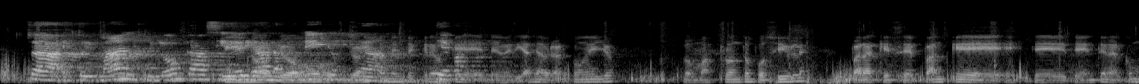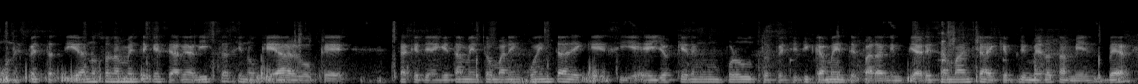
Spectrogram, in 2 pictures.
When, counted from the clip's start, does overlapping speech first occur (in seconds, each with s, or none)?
2.2 s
